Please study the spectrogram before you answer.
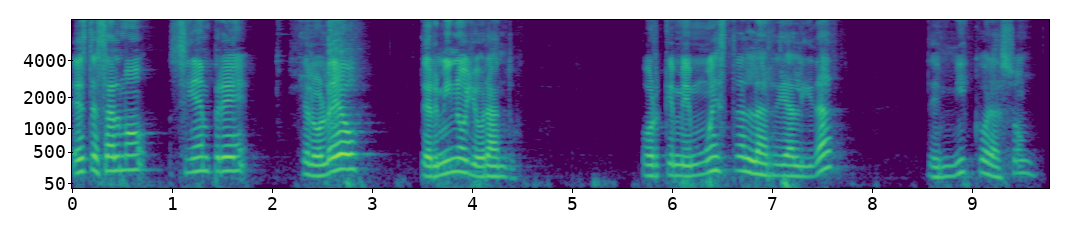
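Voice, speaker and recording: A man preaching a sermon as pastor, slow and emphatic, rising to fervent passages. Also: high voice. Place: church sanctuary.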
